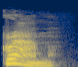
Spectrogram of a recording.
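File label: "gram", English, British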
